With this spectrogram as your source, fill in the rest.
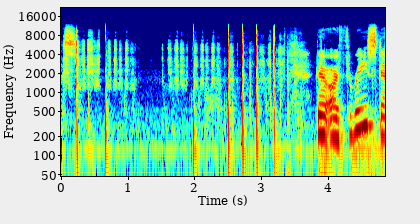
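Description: A pen scratches and taps briskly while writing.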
